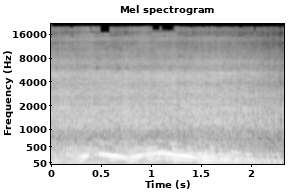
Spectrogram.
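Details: 2017 KTM RC 390 BS4, single owner, about 11,000 km, no major complaints: single clean blip where the engine note climbs and settles back smoothly, no knocking or rattle; healthy rev.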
